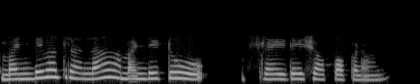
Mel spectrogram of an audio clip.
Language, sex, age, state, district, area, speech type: Malayalam, female, 18-30, Kerala, Kasaragod, rural, conversation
